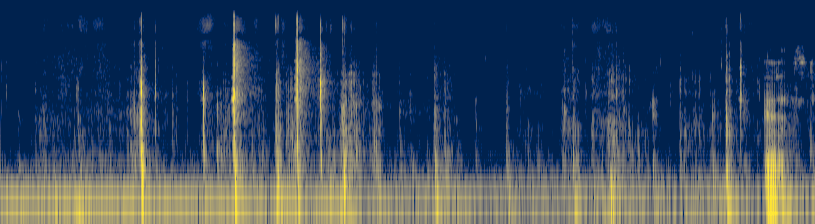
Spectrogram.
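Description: Plastic cases knock and tap against each other.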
